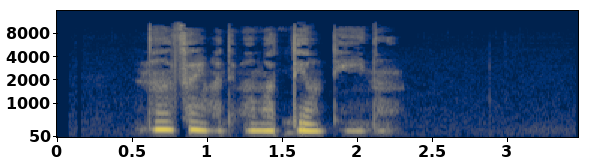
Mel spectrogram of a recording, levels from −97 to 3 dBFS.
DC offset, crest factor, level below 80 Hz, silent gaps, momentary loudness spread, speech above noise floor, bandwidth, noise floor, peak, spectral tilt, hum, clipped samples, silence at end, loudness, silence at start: under 0.1%; 20 dB; -72 dBFS; none; 19 LU; 52 dB; 11 kHz; -74 dBFS; -4 dBFS; -5.5 dB/octave; none; under 0.1%; 1.3 s; -22 LUFS; 0.6 s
